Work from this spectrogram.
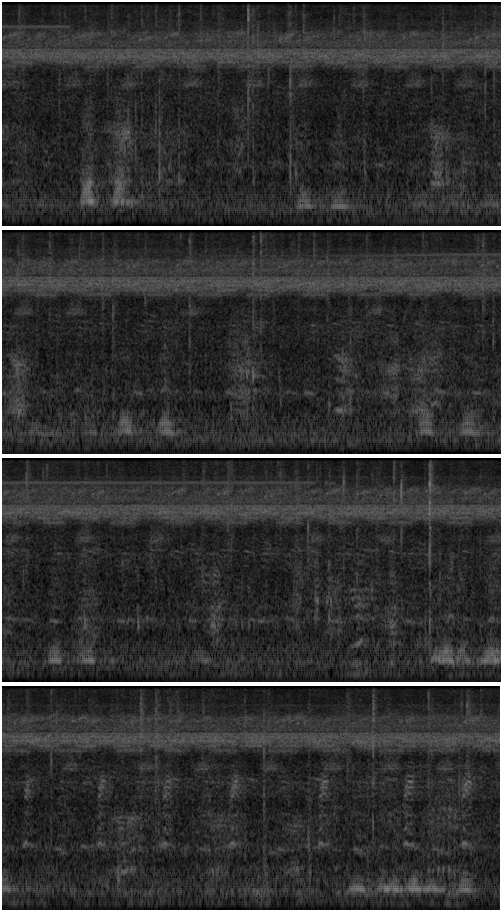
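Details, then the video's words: Chorus of frogs croaking, with short low croaks scattered irregularly through the clip, some in quick pairs. A steady high insect-like hum runs continuously above them. "Calming Sound Of Harmonious Frog Croaking"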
